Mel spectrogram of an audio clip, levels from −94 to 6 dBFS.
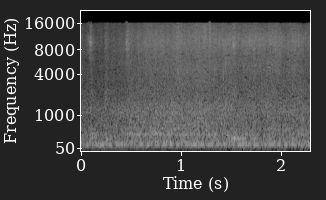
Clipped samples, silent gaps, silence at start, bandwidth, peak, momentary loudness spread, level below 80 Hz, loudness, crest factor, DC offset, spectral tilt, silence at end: under 0.1%; none; 0 s; 17 kHz; -14 dBFS; 5 LU; -64 dBFS; -29 LUFS; 20 dB; under 0.1%; -2 dB/octave; 0 s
